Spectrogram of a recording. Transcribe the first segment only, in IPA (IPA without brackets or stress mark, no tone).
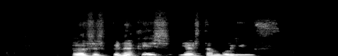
l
